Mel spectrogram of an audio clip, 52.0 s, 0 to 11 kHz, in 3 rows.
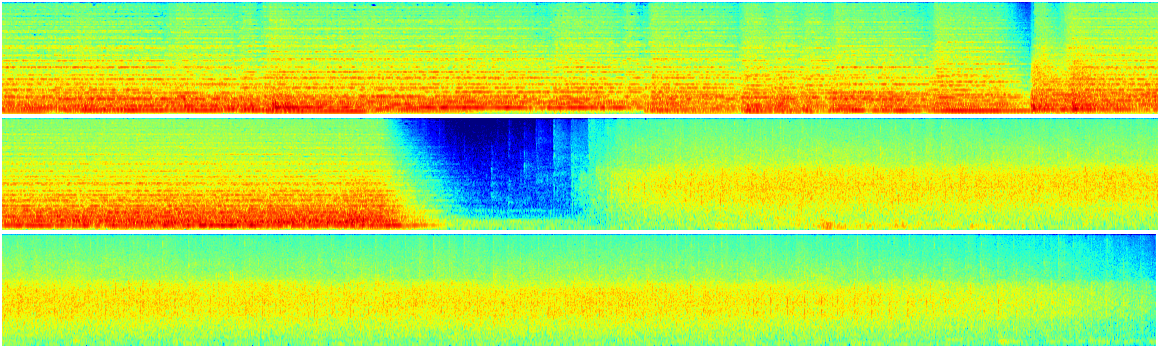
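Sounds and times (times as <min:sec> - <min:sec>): audience applauding: 0:25.6 - 0:52.0.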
